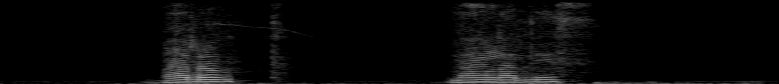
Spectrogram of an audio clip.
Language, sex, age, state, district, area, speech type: Santali, female, 18-30, West Bengal, Purulia, rural, spontaneous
